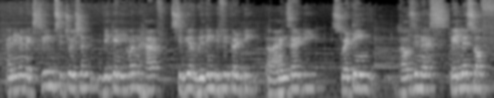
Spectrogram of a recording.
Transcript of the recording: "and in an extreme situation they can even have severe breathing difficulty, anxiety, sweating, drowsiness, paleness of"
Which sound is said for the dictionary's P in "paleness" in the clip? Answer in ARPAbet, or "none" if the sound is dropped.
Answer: F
